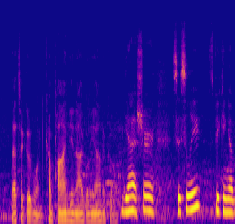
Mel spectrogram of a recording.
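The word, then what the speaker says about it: Aglianico: is the grape Alano is the grape it's pronounced agano l i a n c o and it's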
